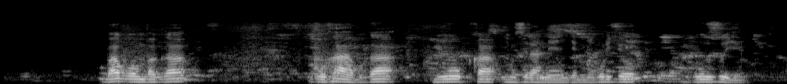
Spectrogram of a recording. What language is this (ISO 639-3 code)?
kin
